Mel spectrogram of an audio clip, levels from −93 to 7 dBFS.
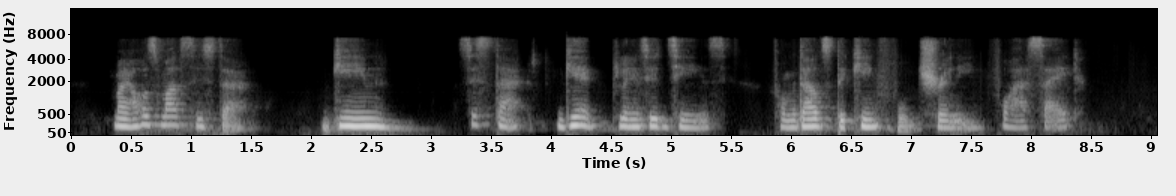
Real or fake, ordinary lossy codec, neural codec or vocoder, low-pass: fake; AAC, 64 kbps; codec, 16 kHz, 0.5 kbps, X-Codec, HuBERT features, trained on LibriSpeech; 7.2 kHz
